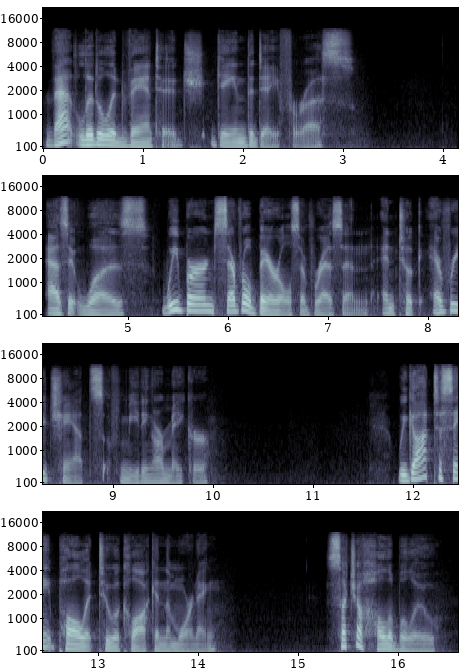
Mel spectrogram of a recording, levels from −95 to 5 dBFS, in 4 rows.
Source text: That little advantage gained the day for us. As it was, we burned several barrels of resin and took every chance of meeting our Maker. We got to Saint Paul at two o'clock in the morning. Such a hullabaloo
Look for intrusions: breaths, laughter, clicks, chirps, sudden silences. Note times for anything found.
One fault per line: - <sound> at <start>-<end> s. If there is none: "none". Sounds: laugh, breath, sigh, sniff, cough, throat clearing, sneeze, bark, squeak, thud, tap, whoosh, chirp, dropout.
none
